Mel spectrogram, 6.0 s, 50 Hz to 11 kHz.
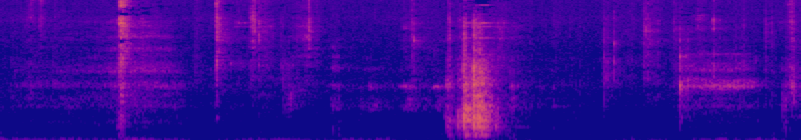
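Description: Mostly near silence, with a faint click about a second in and one short, louder scrape about three and a half seconds in. These are small plastic parts of a Nokia N80 body shell being handled and pried loose.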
